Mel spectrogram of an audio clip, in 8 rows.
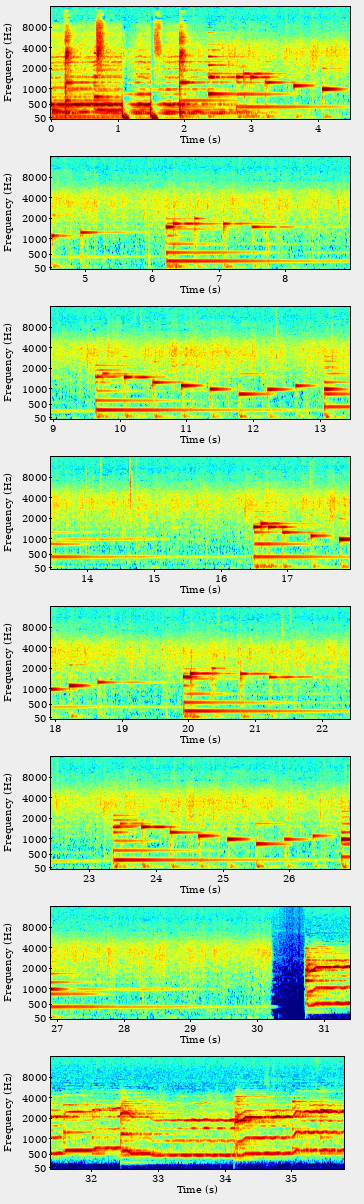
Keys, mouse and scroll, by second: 0.8 c, 7.2 middle click, 8.2 middle click, 10.1 shift+d, 12.3 y, 14.0 ctrl+z, 18.1 g, 18.9 ctrl+z, 20.4 shift+d, 22.4 p, 23.9 middle click, 24.5 Tab, 26.6 middle click, 35.3-35.7 middle drag.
